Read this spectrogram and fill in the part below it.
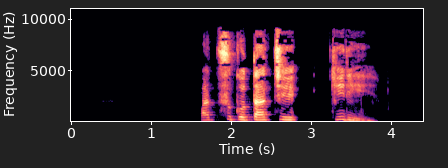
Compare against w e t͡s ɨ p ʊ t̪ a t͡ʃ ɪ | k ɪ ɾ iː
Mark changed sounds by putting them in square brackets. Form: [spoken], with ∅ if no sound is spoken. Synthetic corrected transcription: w [a] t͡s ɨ [k] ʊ t̪ a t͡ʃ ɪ | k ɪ ɾ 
